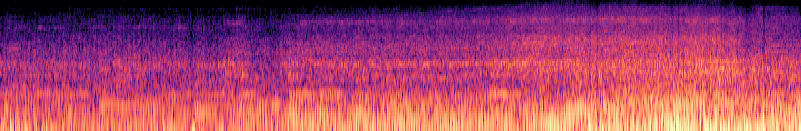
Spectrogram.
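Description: A large road vehicle passes on the street. Its engine and road noise build over the second half and are loudest near the end, where they break off suddenly.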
